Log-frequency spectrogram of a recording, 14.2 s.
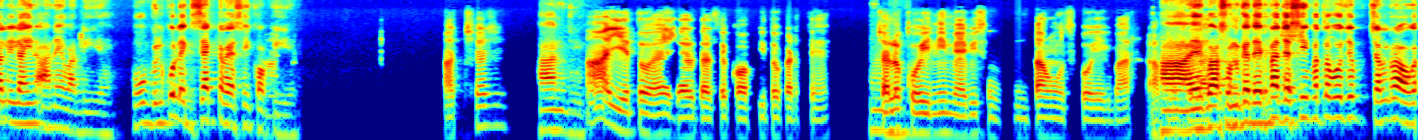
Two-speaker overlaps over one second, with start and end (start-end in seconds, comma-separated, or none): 11.6-13.1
